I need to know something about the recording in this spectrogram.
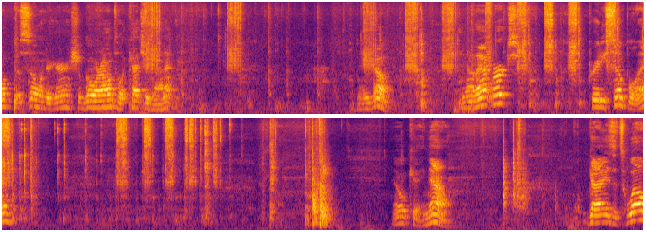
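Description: Metal parts click and clank close by.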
